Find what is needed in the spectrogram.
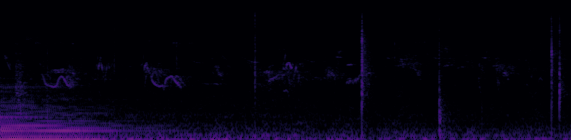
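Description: Background music fading out within the first second, leaving faint birdsong: short, high, curling chirps, with a few sharp clicks.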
